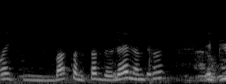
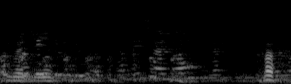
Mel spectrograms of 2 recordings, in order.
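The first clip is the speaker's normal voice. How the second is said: normal talking voice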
